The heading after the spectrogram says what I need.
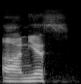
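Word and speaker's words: Agnès: Although at least that's a French pronunciation, I'm pretty sure, because her name is Agnes, but they pronounce it Agnes.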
